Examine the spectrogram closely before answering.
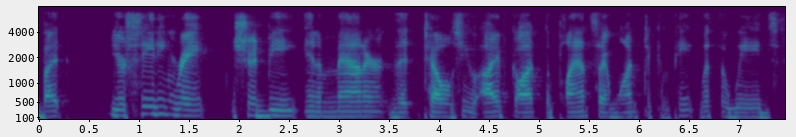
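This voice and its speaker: A man talks at a fairly slow pace with medium pitch and ordinary pitch variation. He has a plain, everyday voice. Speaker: forage specialist. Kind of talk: webinar presentation. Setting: online webinar call.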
